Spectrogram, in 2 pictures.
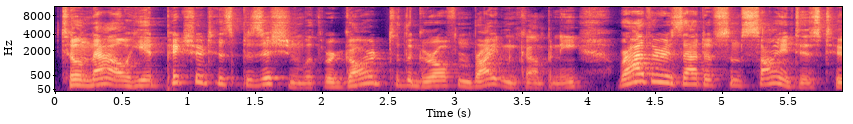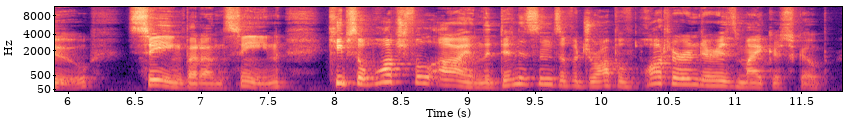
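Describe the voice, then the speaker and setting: A man narrating a story in a theatrical, formal and expressive way, as an actor performing an audio drama. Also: fairly high pitch, normal speed, hardly any pauses.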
